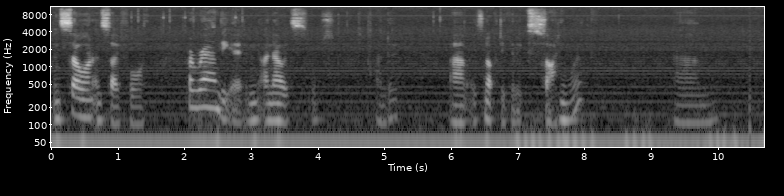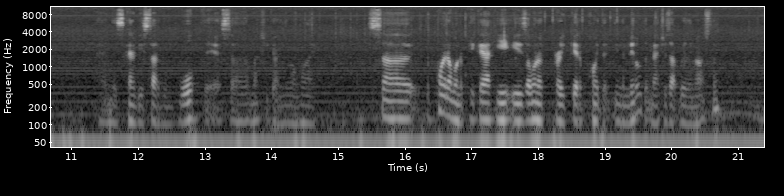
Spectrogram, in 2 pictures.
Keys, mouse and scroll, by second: 0.0-1.2 shift+middle drag, 1.2 click, 1.6 shift+click, 3.1 f, 4.6 ctrl+z, 5.7 shift+click, 7.8 f, 8.5-18.1 middle drag, 14.2 ctrl+z, 18.1 click, 18.6 shift+click.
